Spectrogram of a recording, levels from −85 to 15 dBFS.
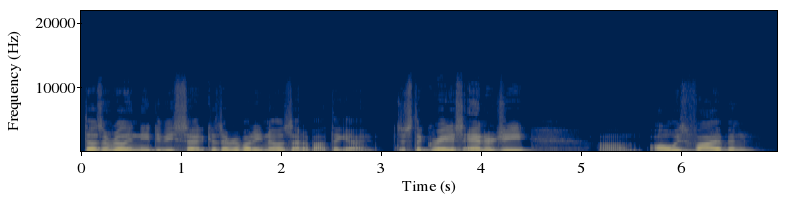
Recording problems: muffled; slightly; fading above 3.5 kHz

